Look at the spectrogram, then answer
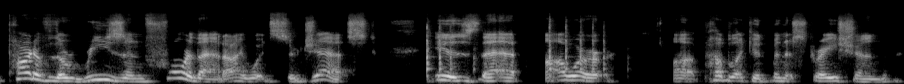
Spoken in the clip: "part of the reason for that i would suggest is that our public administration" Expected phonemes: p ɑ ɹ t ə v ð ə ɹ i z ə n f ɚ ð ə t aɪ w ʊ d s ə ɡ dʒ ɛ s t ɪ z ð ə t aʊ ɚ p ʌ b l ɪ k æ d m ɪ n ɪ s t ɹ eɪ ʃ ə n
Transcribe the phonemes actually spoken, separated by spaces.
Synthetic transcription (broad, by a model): p ɑ ɹ t ə v ð ə ɹ i z ə n f ɚ ð ə t aɪ w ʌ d s ə ɡ dʒ ɛ s t ɪ z ð ə t aʊ ɚ p ʌ b l ɪ k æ d m ɪ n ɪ s t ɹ eɪ ʃ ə n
